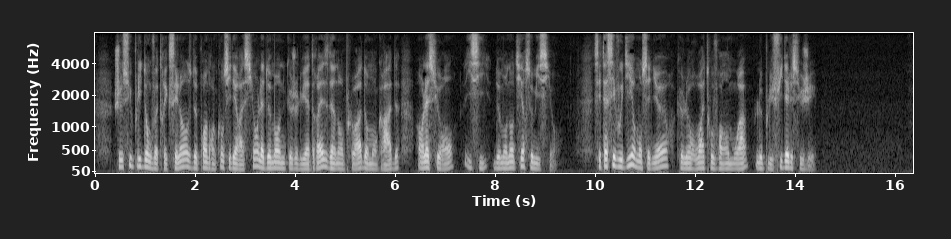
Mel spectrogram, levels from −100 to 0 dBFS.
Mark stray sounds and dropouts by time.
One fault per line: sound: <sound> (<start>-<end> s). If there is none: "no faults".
no faults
